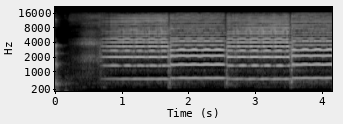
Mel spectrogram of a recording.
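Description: A violin holding one high note, bowed in short strokes near the tip with three quick bow changes about a second apart, each leaving only a slight seam in the tone. This is practice for bow changes that carry on without an accent.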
